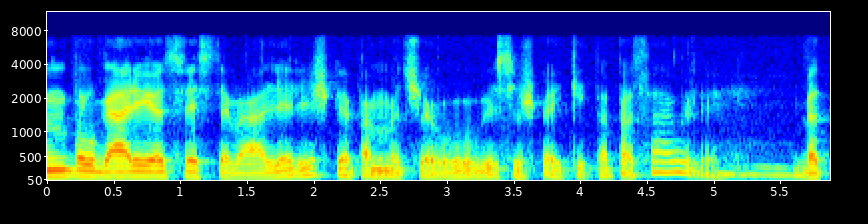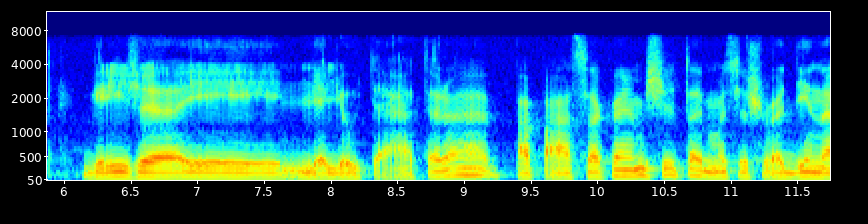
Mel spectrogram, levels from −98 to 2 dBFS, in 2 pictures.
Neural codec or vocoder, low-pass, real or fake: none; 7.2 kHz; real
